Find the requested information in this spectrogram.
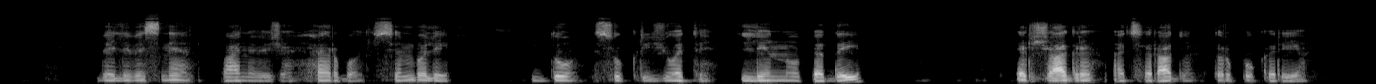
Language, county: Lithuanian, Vilnius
